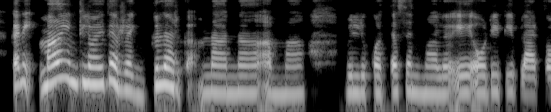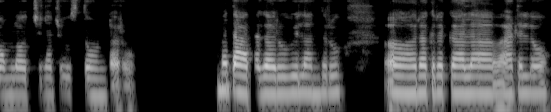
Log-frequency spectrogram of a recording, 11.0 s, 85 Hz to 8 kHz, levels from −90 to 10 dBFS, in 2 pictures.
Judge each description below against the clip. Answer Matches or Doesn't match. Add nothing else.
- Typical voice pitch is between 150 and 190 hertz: Matches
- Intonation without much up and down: Matches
